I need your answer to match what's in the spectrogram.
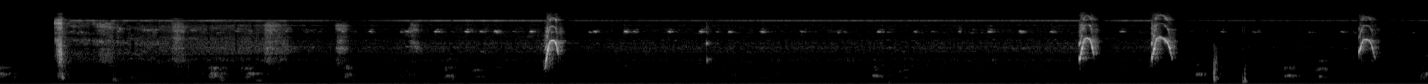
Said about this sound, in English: And this is a large female cougar calling to her cubs. Get stand back because it's menacing.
